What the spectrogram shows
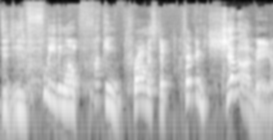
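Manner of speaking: furious, over-the-top angry, swooping rant. Ranting about a movie's early promise: over-the-top angry. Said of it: "I'm getting a little over the top angry".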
